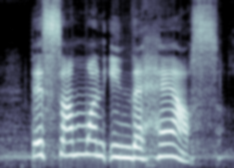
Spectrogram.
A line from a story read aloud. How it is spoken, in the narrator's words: barked, with extreme adrenaline coursing through me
